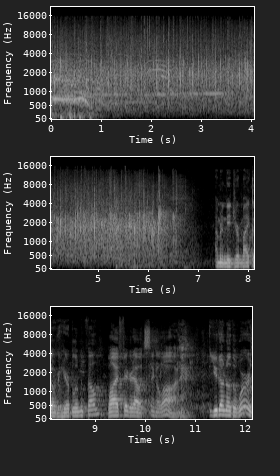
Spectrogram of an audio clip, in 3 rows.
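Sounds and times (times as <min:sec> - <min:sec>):
whoops and cheers: 0:00.0 - 0:03.9
audience applauding: 0:00.0 - 0:07.0
speech: 0:07.4 - 0:12.1
laughter: 0:10.3 - 0:12.1.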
